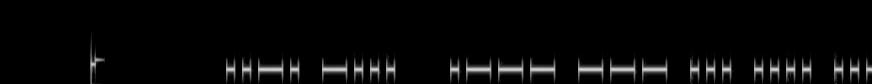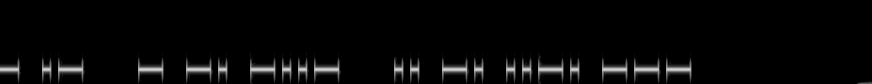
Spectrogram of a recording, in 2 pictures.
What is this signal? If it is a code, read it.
Morse code, heard as a keyed tone, about 16 wpm, 700 Hz. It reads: FB JOSHUA TNX INFO
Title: K1USN SST QSO Practice 15wpm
